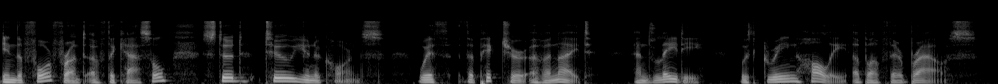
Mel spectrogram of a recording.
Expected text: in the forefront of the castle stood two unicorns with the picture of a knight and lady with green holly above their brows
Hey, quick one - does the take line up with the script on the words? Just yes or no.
yes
